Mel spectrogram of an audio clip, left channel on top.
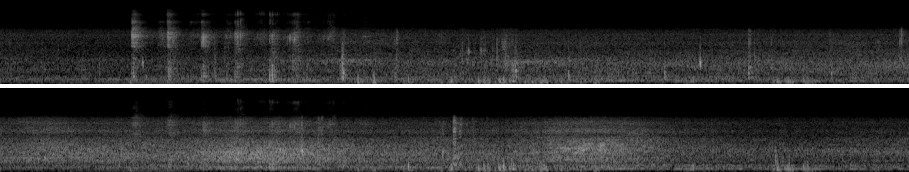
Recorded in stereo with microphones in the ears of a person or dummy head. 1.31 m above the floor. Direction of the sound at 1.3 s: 40° left (ahead or behind).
